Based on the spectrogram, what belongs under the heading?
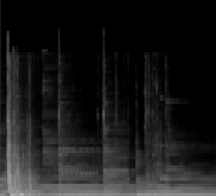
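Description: A door bangs shut with a heavy, low thunk, followed by a sustained ringing tone with a few softer knocks as it settles. No one speaks.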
